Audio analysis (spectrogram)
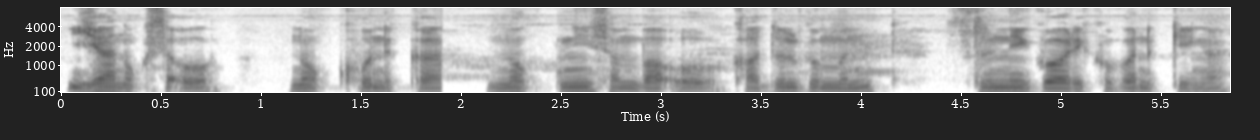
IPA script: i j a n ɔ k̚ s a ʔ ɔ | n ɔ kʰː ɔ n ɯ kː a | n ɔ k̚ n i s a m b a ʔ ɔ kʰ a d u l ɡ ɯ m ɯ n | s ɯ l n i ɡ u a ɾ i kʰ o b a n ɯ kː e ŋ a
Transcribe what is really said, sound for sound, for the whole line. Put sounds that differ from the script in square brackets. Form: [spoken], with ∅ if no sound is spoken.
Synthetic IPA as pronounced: i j a n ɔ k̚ s a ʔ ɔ | n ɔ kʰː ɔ n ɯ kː a | n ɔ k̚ n i s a m b a ʔ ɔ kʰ a d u l ɡ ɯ m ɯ n | s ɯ l n i ɡ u a ɾ i kʰ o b a n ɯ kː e ŋ a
